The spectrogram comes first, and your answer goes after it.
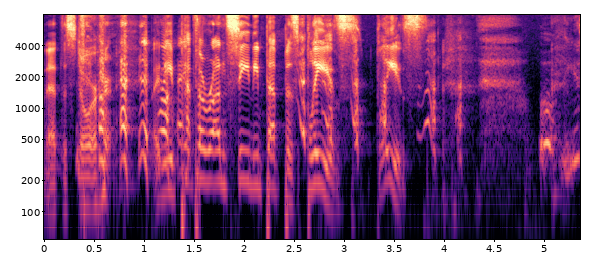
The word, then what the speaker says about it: pepperoncini: I need pepperoncini peppers, please.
